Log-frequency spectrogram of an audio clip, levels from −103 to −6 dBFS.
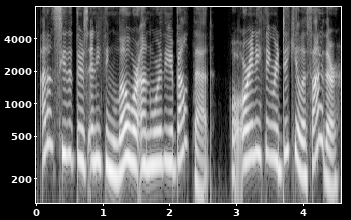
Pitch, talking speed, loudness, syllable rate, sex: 285 Hz, 195 wpm, -16 LUFS, 6.9 syllables/s, female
